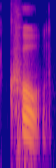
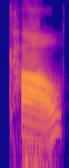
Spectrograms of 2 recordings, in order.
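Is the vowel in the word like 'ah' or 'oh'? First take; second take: oh; ah. First: The vowel sounds like 'oh'. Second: The vowel sounds like 'ah'. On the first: The speaker calls it right. "it's pronounced kol" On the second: The speaker calls it wrong. "It's not pronounced kal"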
